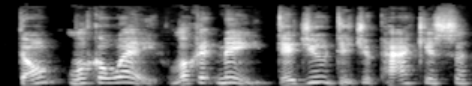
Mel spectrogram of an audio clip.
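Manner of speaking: insistent questioner. Acted. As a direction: lightly play a pushy security questioner. Acted insistent airport questioner.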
